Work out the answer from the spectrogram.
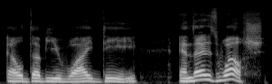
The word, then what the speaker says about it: Mari Lwyd: known as the Mari Lwyd, which is not spelled like it sounds, at least not the second part. It's Lwyd, and that is Welsh.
